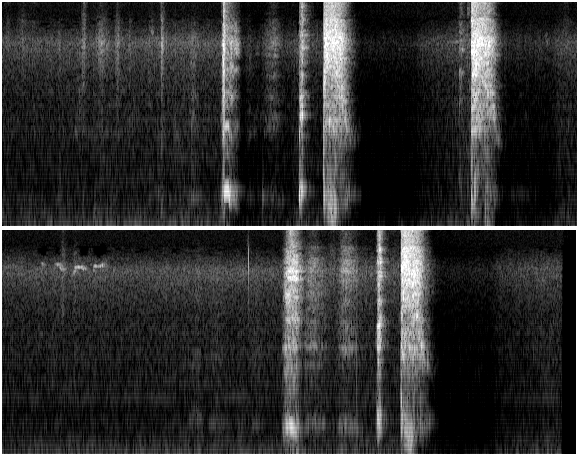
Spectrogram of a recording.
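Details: Intense sneezing attack: a run of about five sharp, explosive sneezes in two clusters over a low background hum.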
